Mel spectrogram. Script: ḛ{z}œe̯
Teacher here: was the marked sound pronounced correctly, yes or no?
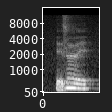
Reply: yes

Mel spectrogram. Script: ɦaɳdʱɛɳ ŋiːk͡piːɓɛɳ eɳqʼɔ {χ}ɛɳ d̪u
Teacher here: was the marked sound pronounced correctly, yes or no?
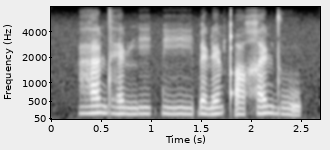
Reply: yes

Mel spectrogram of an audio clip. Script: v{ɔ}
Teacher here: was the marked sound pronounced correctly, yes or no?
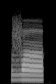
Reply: yes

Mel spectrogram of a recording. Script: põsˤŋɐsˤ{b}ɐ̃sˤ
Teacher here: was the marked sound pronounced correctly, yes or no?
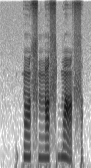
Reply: yes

